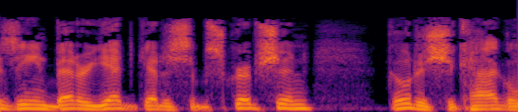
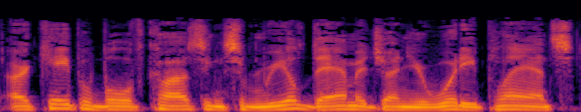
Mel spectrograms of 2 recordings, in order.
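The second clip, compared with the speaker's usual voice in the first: normal talking voice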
